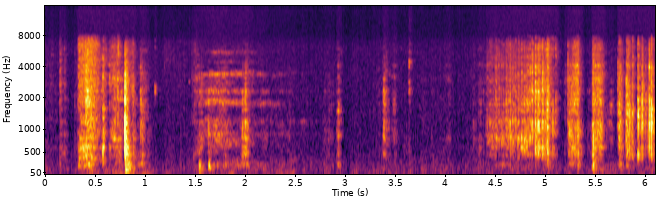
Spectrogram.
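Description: Scissors snipping through thick card, faint, with a few short rustles of the sheet being handled early on and a quicker run of cuts near the end.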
